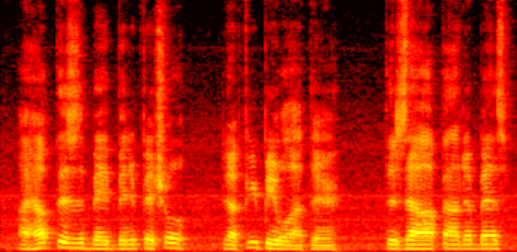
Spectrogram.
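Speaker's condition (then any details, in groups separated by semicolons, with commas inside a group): Friedreich's ataxia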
